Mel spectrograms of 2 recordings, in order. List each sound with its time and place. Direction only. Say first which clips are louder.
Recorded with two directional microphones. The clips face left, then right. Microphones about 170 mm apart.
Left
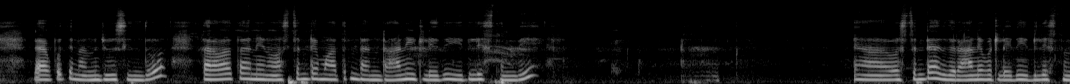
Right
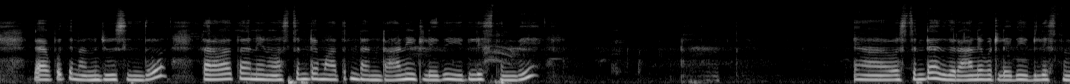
0.0 s speech: right 4 dB; 35° right (ahead or behind)
8.5 s speech: right 5 dB; 35° right (ahead or behind)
